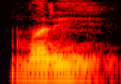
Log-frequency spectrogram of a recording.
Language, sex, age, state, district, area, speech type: Manipuri, male, 18-30, Manipur, Kakching, rural, read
